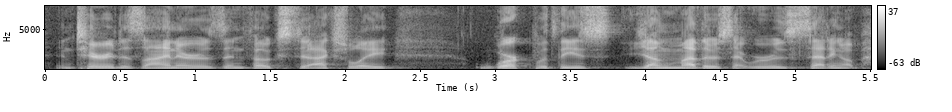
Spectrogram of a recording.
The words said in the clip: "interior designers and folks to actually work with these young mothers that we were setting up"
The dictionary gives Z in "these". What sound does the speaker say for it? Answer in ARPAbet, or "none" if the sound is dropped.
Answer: Z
